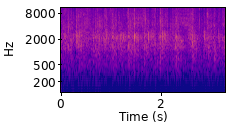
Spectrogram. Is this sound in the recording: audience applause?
yes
